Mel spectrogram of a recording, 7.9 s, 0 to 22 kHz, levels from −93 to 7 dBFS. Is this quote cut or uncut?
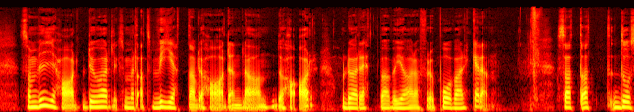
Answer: cut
